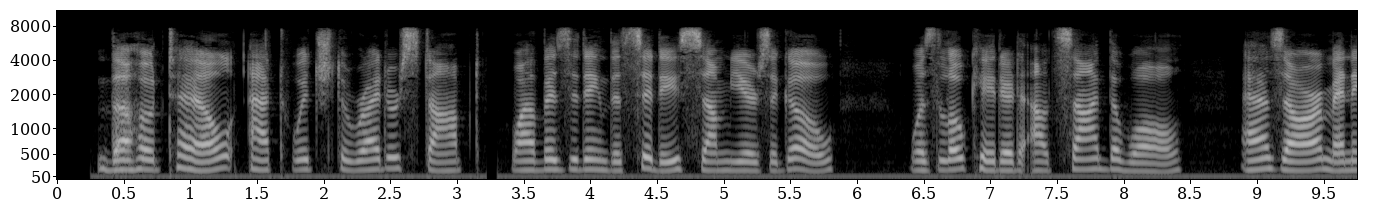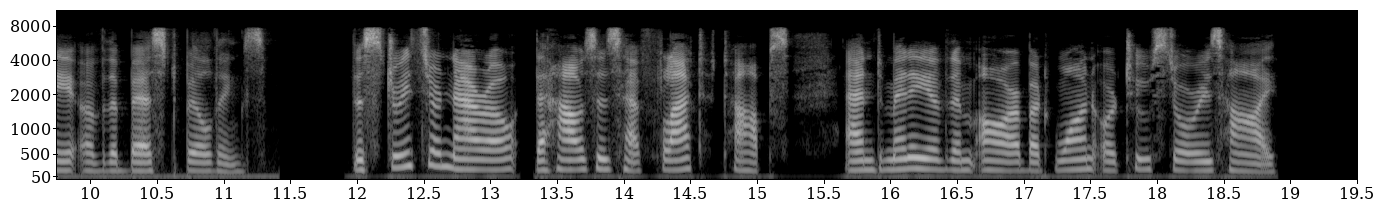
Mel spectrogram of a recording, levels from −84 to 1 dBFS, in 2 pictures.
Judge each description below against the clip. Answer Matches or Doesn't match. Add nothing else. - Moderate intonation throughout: Doesn't match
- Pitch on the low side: Doesn't match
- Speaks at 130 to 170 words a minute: Matches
